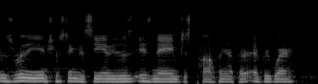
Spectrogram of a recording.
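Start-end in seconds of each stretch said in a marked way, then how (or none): 0.0-1.2 very fast, rattled-off talking. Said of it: "I get talking really fast".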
